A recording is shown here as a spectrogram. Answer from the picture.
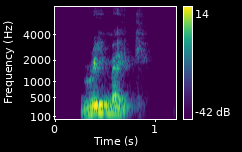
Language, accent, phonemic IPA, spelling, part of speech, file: French, Canada, /ʁi.mɛk/, remakes, noun, LL-Q150 (fra)-remakes.wav
- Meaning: plural of remake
